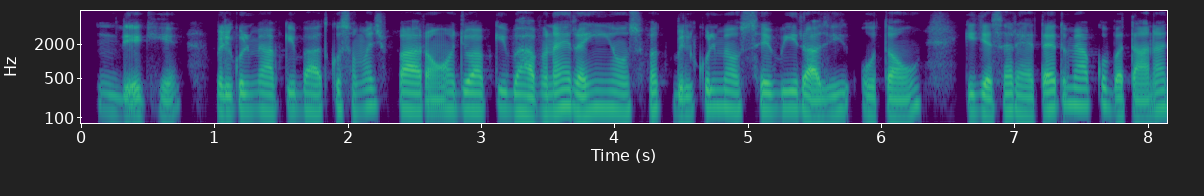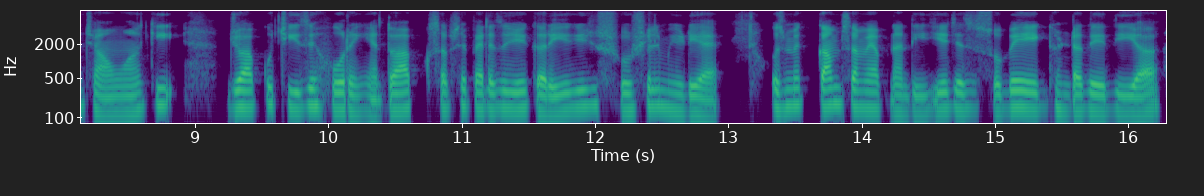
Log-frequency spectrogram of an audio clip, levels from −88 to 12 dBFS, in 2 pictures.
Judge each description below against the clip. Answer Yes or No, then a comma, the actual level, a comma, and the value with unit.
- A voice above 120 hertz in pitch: Yes, medium, 140 Hz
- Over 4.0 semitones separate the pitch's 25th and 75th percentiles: No, average, 2.7 semitones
